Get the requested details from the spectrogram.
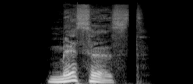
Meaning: second-person singular subjunctive I of messen
- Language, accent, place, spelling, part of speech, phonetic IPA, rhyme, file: German, Germany, Berlin, messest, verb, [ˈmɛsəst], -ɛsəst, De-messest.ogg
